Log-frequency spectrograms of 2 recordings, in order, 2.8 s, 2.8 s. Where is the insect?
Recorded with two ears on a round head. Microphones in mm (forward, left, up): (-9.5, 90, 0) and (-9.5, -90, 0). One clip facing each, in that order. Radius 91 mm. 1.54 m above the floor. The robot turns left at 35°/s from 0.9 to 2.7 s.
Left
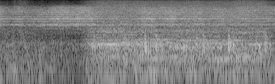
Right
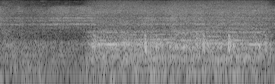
100° left; by 2.8 s 35° left.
